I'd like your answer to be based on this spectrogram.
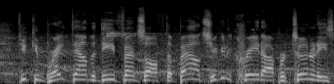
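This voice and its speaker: Noticeable noise fills the background. Over it, a man talks in a raised, projected voice. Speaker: color commentator. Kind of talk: live sports commentary, analyst-style. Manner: measured, conversational analysis.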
